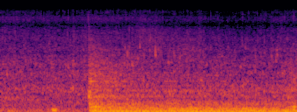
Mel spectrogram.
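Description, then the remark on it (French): After a brief quiet moment, a sudden surge of heavy water from two waves slaps and rushes hard against the hull of a small single-masted cog, then keeps churning loudly and steadily to the end, with no voices. “Deux nouvelles vagues viennent de frapper durement la coque du petit cog.”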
